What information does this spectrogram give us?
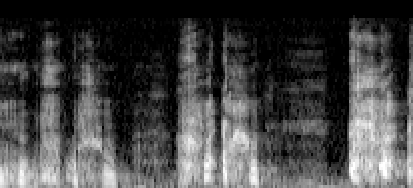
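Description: Coughing from a person with lingering bronchitis: a few harsh, rough bursts break up the sound, and the last and loudest comes near the end.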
